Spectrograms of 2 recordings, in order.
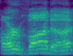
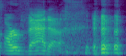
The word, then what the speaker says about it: Arvada: any town in Colorado you can figure out how to pronounce it by just thinking of the widest way you could possibly pronounce it it's not Arvada as many Californians think it's Arvada wow that's uh yes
